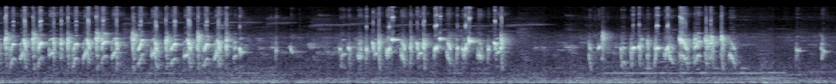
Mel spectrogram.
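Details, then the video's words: Female yellow-vented bulbul calling for a male in the morning: three lively bursts of jumbled, fast chattering notes, each lasting two to two and a half seconds, separated by brief pauses and faint stray chips. "Trucuk Betina Memanggil Jantan PAGI HARI"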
